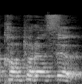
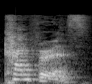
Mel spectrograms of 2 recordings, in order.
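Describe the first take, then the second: First: Korean-style, with even, flat syllables. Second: English-style, with strong first-syllable stress. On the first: The speaker calls it wrong. "한국어처럼 컨퍼런스 이게 아니라" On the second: The speaker calls it right. "큰 리듬이 있고 ... 첫 번째 큰 강세"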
